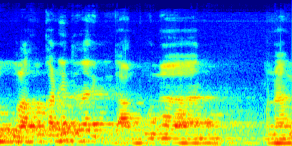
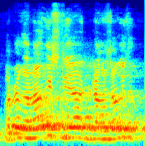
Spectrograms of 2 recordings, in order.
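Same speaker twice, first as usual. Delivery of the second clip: ordinary delivery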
